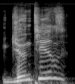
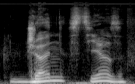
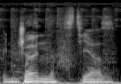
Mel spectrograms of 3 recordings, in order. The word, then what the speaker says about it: Gjon's Tears: ou John steers alors c'est vraiment John Stears c'est pas un caprice d'avoir changé d'avoir mis GG mais en fait vraiment comment mon prénom s'écrit c'est Gigi en fait ça a des origines albanaises et c'est pour ça que ça se prononce John Stears ok bon ça m'arrange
